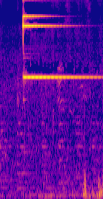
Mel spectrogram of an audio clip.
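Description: A single bright bell ding, the notification-bell sound effect of a subscribe-button animation. It strikes about half a second in and rings out over the next second and a half.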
